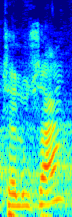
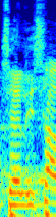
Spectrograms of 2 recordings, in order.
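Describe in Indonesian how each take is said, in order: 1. Vokal setelah l adalah u. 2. Vokal setelah l adalah i. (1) "Jawabnya adalah tidak boleh" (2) "Jawabnya adalah tidak boleh"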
